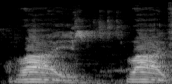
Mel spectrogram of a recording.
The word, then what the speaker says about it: ripe: lagu daro silent e ne wuxuu isku bedelaa ripe so ida lagu dhawaaqayo laakiin muxuu sameynayaa I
